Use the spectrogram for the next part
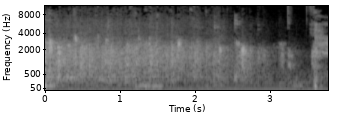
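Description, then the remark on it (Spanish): A large church audience claps together in sustained, dense applause welcoming first-time visitors, then thins and fades out near the end with a few scattered claps. “Nos damos un aplauso a todos.”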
